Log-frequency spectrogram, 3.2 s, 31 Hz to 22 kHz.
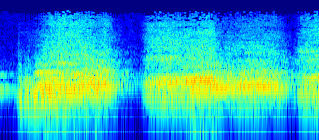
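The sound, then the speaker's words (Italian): A brown bear lets out deep, raspy growling roars in three long, loud bursts separated by brief pauses, with no other sounds around. “L'ARCA DI NATALE, ANIMALI DA NON PERDERE del 15/12/2016 - Orso bruno”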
